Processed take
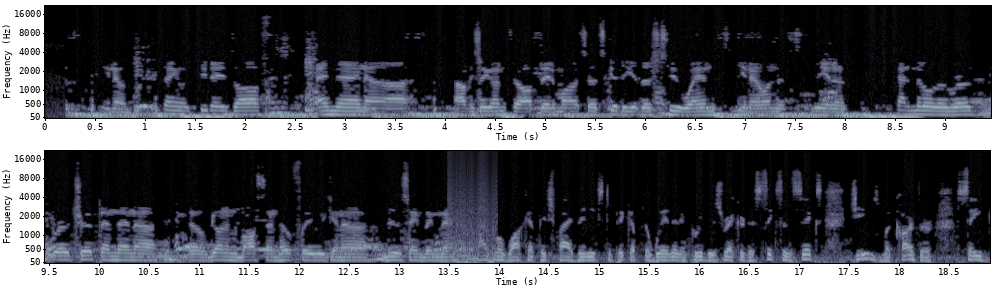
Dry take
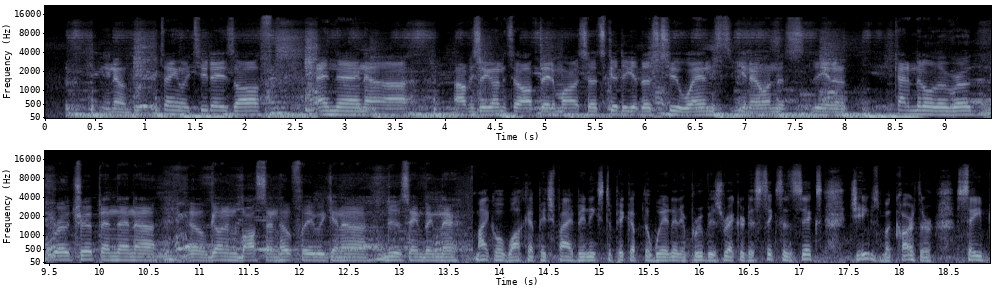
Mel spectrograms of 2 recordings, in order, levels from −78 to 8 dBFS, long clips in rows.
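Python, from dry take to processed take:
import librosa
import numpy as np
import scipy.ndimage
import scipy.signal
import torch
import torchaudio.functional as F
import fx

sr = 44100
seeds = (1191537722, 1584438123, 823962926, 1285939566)

y = fx.spec_gate(x, sr, threshold_db=-20, keep='strong')
y = fx.schmitt(y, sr, flips_db=-38.0, at=(13.48, 13.98))
y = fx.mod_noise(y, sr, seeds[0], snr_db=31)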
